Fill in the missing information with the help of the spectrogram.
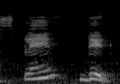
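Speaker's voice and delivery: "Splendid" as two separate beats, splen, did; split into syllables. Shown as a demonstration. Teacher counting two sounds for students, "Splendid" split in two. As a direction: leave a gap inside "Splendid" before did. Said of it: "Here is in a two sound".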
